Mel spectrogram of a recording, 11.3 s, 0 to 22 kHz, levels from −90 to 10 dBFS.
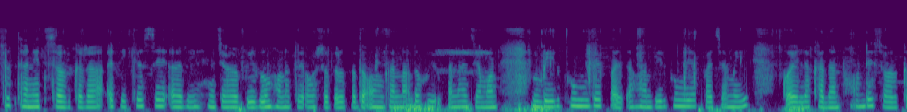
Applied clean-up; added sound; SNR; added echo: none; none; none; none.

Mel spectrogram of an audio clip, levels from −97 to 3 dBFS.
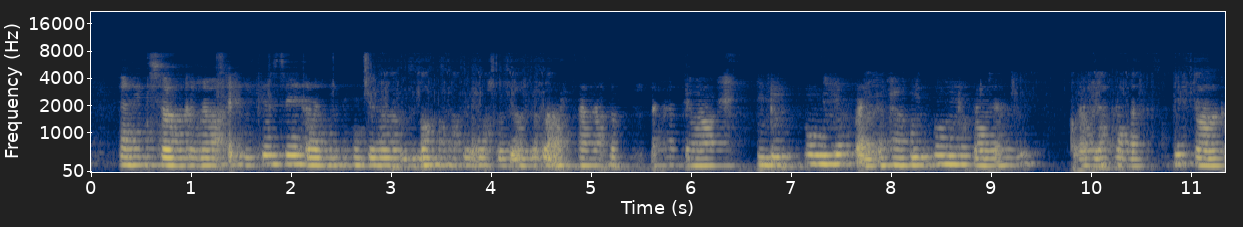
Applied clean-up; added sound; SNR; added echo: neural mask model DeepFilterNet 3.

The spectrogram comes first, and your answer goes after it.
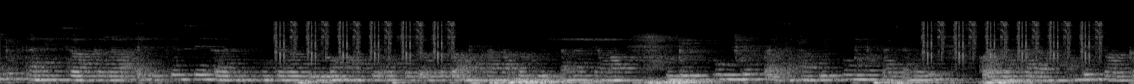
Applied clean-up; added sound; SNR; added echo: none; Camera; 18 dB; reverberation time 1.1 s.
